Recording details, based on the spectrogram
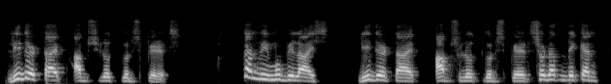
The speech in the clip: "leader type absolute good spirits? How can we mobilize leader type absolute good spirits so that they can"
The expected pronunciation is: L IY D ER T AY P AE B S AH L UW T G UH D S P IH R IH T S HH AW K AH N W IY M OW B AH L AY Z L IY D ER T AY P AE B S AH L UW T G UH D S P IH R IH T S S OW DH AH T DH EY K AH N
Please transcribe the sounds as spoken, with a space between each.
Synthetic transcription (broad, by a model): L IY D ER T AY P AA B S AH L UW T G UH D S P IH R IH T S HH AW K AH N W IY M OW B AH L AY S L IY D ER T AY P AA B S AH L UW T G UH D S P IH R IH T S S OW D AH T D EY K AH N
